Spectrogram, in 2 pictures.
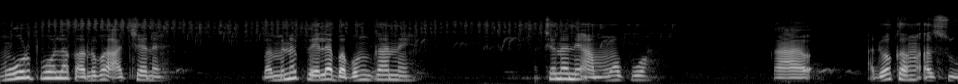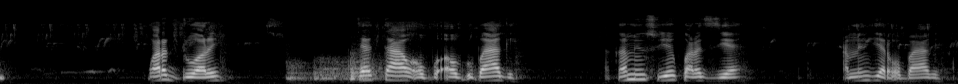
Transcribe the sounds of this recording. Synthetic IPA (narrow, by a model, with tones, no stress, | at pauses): moː˦ɾɪ˦pʊ˦ɔ˦la˦ka˨nʊ˦ba˦ʔa˨t͡ʃɛ˦nɛ˨ | ba˨mɪ˨nɛ˦pɛː˨lɛ˦ba˨bʊ˦ŋɡa˦nɪ˦ | a˨t͡ʃɛ˦nɛ˦nɪ˦ʔa˨m˦ɔ˦pʊ˦ɔ˦ | ka˨ | a̰˨dɔ˦ɔ˦ka˦ŋa̰˨su˨ | k͡pa˨ɾɪ˦dʊ˨ɔ˨ɾɪ˦˨ | d͡ʒɛ˦taː˦˨baː˦ɡɪ˨ | a̰˨ka˦mɪ˦n˦su˨je˦k͡pa˨ɾɪ˦zɪ˨ɛ˦ | a̰˨mɪ˦njɛ˨ɾɪ̰˨ʊ̰˨baː˦ɡɪ˨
